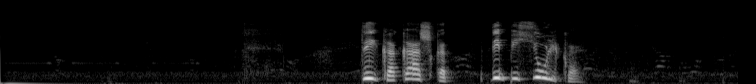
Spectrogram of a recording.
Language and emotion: Russian, angry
